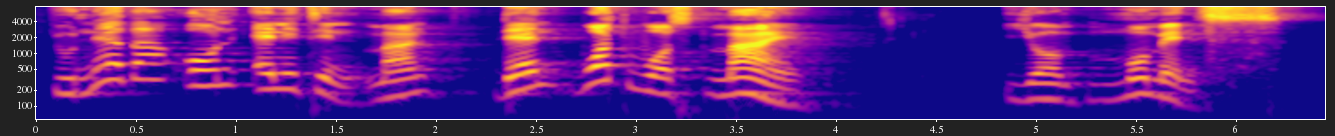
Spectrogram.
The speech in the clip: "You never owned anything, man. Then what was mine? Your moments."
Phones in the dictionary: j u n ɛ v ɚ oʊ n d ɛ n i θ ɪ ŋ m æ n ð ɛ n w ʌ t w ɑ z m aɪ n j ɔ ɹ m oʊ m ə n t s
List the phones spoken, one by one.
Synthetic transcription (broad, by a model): j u n ɛ v ɚ oʊ n ɛ n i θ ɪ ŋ m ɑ n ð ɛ n w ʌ t w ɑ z m aɪ j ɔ m oʊ m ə n t s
